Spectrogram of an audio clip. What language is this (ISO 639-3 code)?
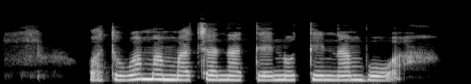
bri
